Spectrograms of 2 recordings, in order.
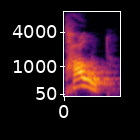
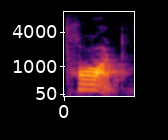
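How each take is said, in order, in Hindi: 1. स्वर 'out' में 'ow' की तरह फिसलता है। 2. स्वर एक स्थिर 'aw' ध्वनि है। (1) "लेकिन बहुत सारे लोग इसको क्या पढ़ते हैं?" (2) "थाउट तो थाउट नहीं होता है, ये क्या होता है?"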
